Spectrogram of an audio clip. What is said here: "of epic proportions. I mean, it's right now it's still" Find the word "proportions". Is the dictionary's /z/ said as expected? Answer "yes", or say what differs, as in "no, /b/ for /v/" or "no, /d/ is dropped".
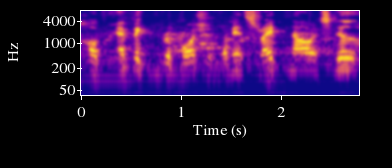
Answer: no, /z/ is dropped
